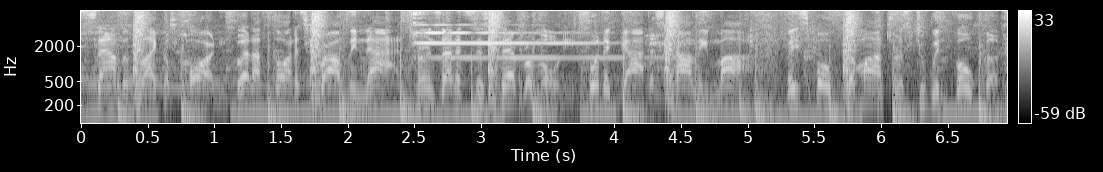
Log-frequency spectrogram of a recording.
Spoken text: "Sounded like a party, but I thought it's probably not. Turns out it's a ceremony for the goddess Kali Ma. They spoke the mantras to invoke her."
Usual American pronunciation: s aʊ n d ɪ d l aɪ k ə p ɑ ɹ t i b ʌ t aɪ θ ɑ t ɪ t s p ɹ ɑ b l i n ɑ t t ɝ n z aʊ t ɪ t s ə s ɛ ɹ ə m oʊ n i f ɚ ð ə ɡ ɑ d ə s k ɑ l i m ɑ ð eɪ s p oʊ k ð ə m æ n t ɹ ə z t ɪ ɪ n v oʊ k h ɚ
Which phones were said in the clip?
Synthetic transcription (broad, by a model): s aʊ n d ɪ d l aɪ k ə p ɑ ɹ t i b ʌ t aɪ θ ɑ t ɪ t s p ɹ ɑ b l i n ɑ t t ɝ n z aʊ t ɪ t ə s ɛ ɹ ə m oʊ n i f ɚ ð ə ɡ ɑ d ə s k ɑ l i m ɑ ð eɪ s p oʊ k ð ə m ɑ n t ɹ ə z t ɪ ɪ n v oʊ k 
